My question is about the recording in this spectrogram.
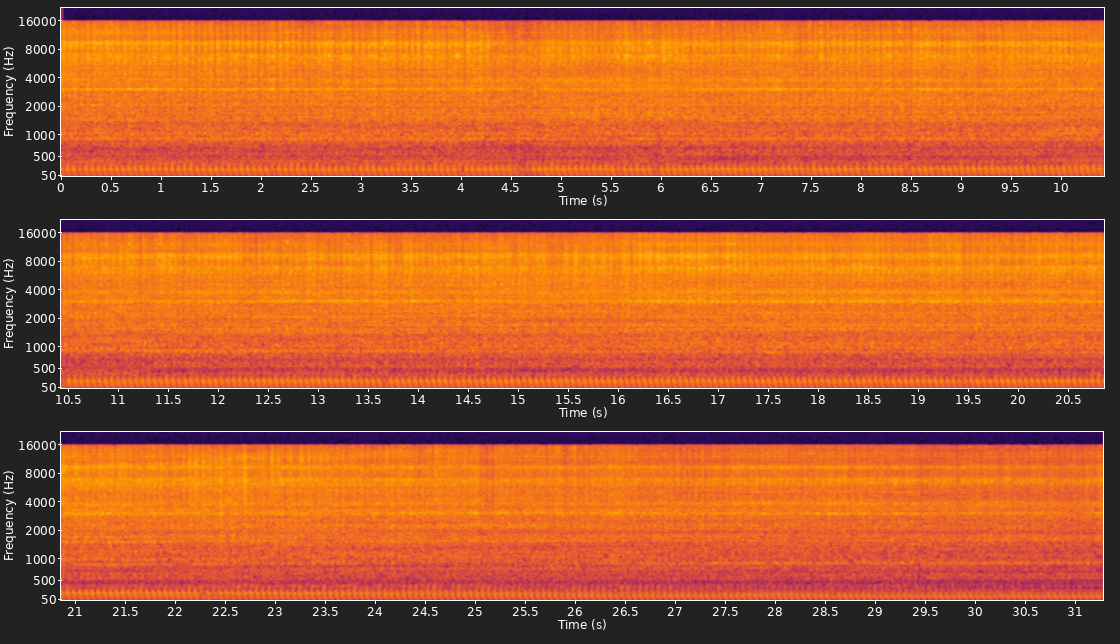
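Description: The gasoline engine of a Woodland Mills portable bandsaw mill running steadily, a little quieter over the last several seconds.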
